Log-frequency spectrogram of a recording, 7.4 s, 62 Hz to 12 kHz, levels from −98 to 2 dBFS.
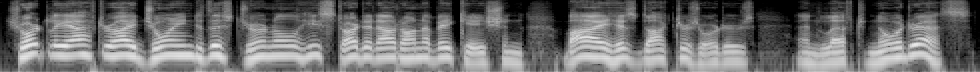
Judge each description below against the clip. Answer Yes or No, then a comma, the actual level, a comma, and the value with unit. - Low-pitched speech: No, medium, 170 Hz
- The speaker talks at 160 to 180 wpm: Yes, average, 165 wpm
